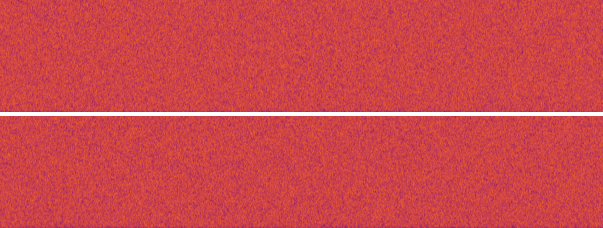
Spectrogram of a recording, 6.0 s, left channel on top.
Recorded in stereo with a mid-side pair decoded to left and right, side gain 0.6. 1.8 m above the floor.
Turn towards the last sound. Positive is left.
No sound to turn to.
